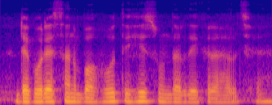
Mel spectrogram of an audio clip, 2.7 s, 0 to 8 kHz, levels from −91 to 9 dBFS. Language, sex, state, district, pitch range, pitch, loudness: Hindi, male, Bihar, Begusarai, 110-120 Hz, 115 Hz, -19 LUFS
